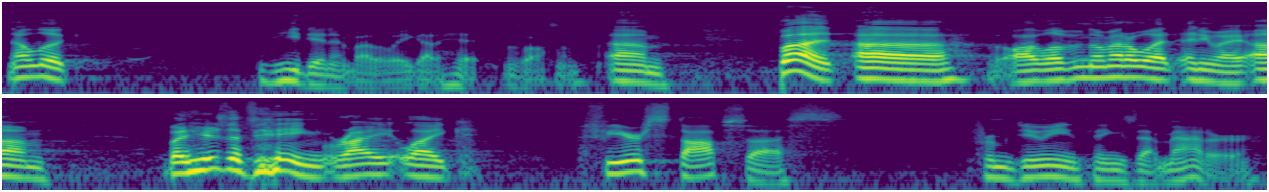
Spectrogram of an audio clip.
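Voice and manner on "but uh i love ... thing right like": louder, higher pulpit push; big preacher emphasis; emphatic preaching. Acted. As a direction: lean into the crowd with it. Preacher raising his voice.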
